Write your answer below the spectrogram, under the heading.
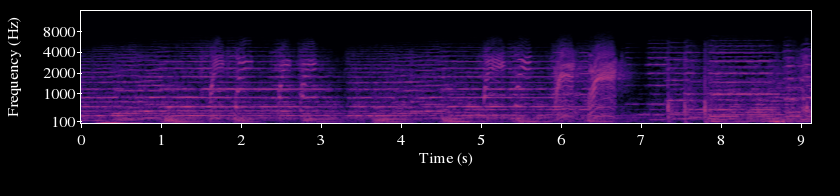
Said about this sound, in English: It's basically, it's a mother swan and her three baby swans, going the quack quack, and then Daffy comes up behind them and out of character does the wah wah.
